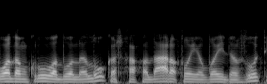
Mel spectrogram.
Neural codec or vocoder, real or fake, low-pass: autoencoder, 22.05 kHz, a latent of 192 numbers a frame, VITS, trained on many speakers; fake; 5.4 kHz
